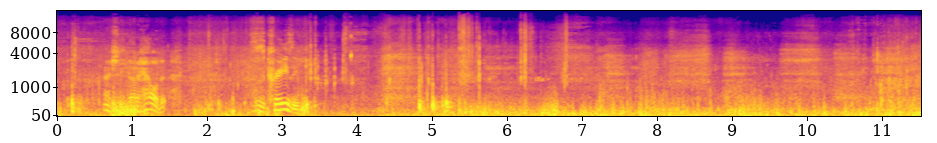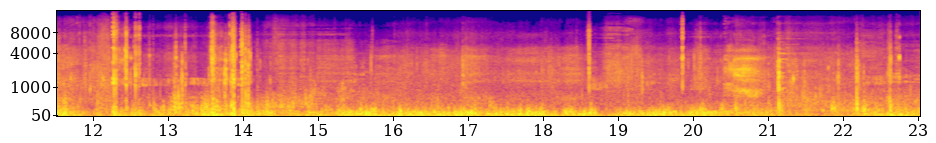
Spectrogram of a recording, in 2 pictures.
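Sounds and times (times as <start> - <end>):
water sloshing against kayak hull: 0.0 - 7.2, 10.4 - 17.2, 18.7 - 23.0
wind buffeting microphone: 0.0 - 23.0.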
